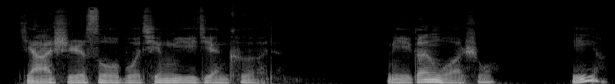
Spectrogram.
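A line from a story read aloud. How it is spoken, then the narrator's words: Slow. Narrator (Chinese): 冷秋魂缓缓地说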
